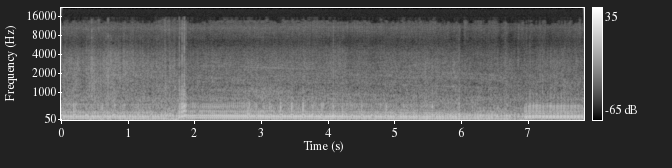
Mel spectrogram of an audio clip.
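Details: Yamaha MT-07 with a Zard exhaust on the road: twin-cylinder rumble with a sharp crack and scattered pops as revs drop in 2nd, 3rd and 4th gear, exhaust backfiring on deceleration.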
